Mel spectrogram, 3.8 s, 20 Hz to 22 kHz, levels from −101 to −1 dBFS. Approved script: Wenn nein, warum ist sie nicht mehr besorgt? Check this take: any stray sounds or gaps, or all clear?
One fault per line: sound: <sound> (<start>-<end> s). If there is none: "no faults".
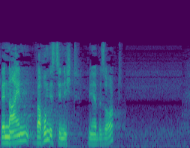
no faults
